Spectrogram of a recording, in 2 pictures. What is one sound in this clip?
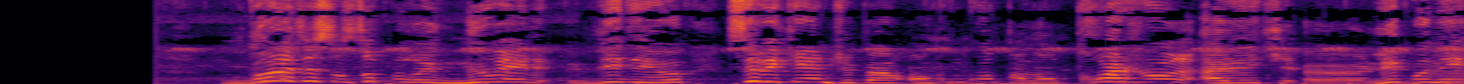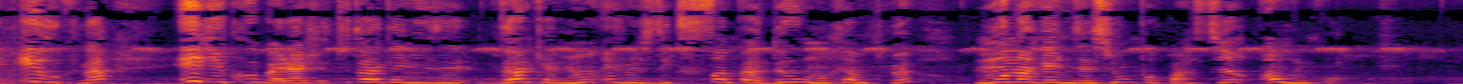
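A girl talks with animation close by.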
